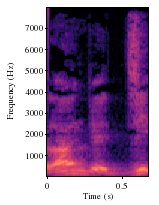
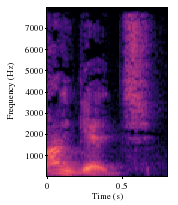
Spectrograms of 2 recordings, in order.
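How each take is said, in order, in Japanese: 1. 最後の音は、平たくてやわらかい日本語の'ji'です。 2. 最後の音は、鋭くてシューッと擦れる'ge'です。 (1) "ランゲージって言ってもいけません" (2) "焼肉のタレが蒸発する時のチッチッチッだから"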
